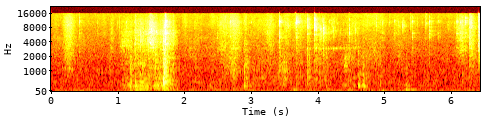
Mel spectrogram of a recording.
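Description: Speaker cabinet being turned around and shifted by hand: a scraping shuffle about a second in that ends in a sharp knock, then lighter knocks and rustling.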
